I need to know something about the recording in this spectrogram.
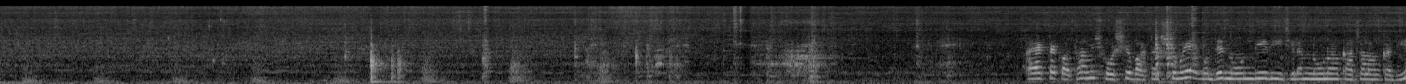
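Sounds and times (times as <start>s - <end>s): masala sizzling in a pan: 0.0s - 14.0s
spatula scraping and knocking pan: 1.7s - 8.5s, 9.1s - 9.8s, 11.4s - 12.2s.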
